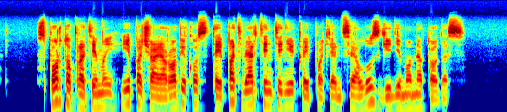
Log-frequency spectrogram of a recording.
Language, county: Lithuanian, Alytus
